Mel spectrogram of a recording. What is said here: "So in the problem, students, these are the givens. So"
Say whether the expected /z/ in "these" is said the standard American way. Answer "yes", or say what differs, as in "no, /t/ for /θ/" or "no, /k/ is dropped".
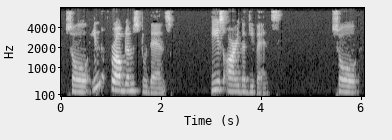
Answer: no, /s/ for /z/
